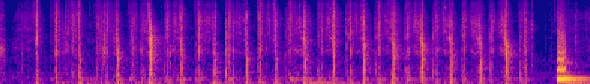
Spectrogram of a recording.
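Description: A deck of tarot cards is shuffled by hand, giving a rapid run of crisp flicking snaps that end in a sharp tap as the deck settles.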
